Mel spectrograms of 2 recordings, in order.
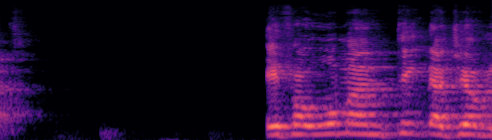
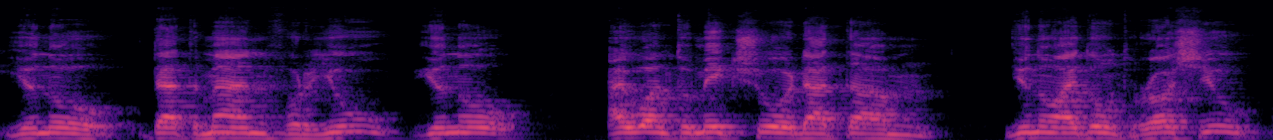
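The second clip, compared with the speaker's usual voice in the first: mock-sincere lover's reassurance, lower and softer; imitating Victor; 8 semitones lower, 6 dB quieter than usual. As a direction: play the patient gentleman sweet-talking Amber, low and hushed. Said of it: "Telling Amber about".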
